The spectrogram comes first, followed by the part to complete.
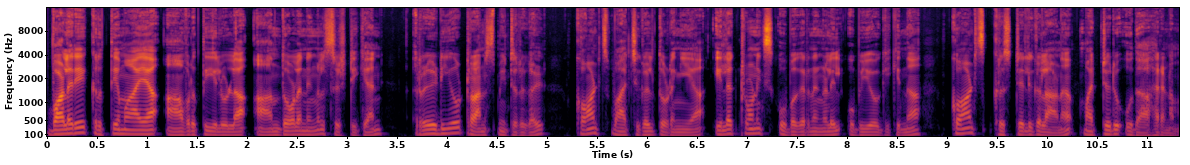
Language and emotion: Malayalam, neutral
